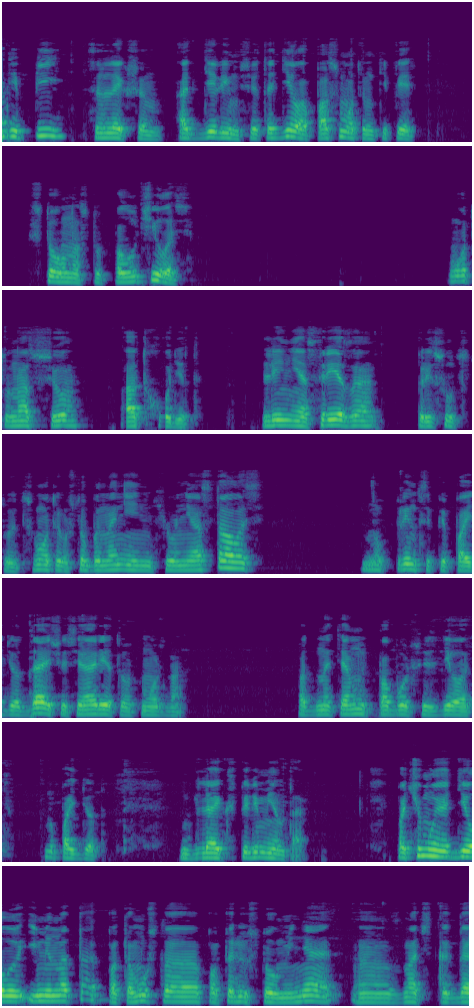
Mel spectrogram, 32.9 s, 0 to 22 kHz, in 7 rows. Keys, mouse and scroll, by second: 0.0 p, 2.9 click, 4.4 click, 8.0-9.5 drag, 10.7-11.2 shift+middle drag, 11.3-11.8 middle drag, 13.4-18.2 middle drag, 19.2 middle click, 23.8 KP_3, 25.8-26.5 shift+middle drag, 32.0-32.7 middle drag.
